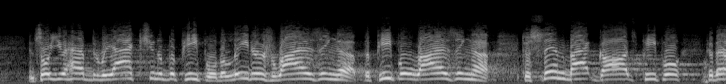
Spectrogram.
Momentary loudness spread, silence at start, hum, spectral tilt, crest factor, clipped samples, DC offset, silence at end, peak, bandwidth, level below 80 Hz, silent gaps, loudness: 5 LU; 0.3 s; none; -6.5 dB/octave; 12 dB; under 0.1%; under 0.1%; 0 s; -4 dBFS; 7 kHz; -52 dBFS; none; -16 LUFS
